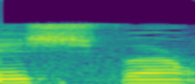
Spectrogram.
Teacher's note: ذا الذی، یا مدہ ہے 2 حرکات لمبا ہوگا، یشفع میں شین میں تفشی ہے، آواز منہ میں پھیلے گی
